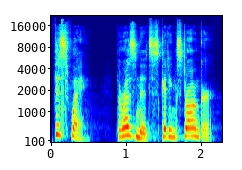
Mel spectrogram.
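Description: Clever young unicorn girl put on by a narrator, earnest, pitched up, cartoon pony storybook. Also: big pitch swings, brisk. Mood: triumphant.

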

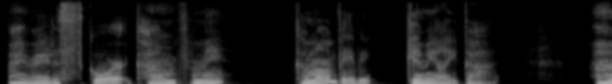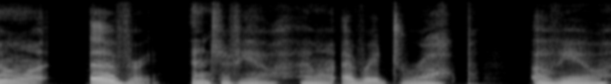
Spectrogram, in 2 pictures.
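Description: Mellow, slow, seductive woman, often whispering. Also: on the low side, no echo, studio quality. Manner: breathy seductive murmur, often dropping into whispers. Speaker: erotic audio performer. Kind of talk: erotic ASMR audio addressed to the listener.

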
